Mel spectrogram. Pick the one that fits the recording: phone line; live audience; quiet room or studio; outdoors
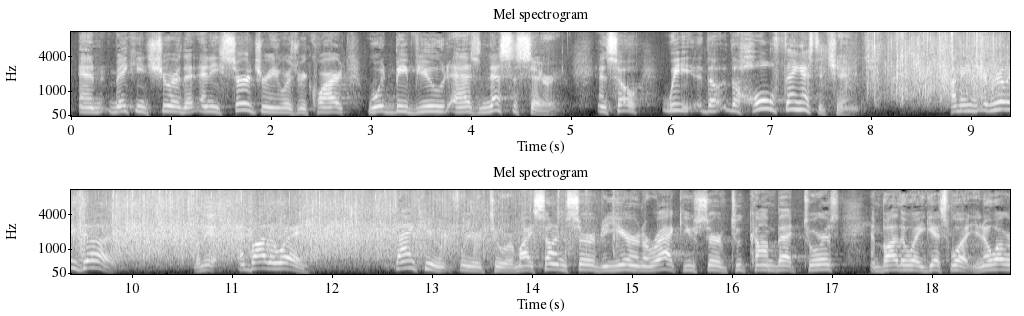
live audience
